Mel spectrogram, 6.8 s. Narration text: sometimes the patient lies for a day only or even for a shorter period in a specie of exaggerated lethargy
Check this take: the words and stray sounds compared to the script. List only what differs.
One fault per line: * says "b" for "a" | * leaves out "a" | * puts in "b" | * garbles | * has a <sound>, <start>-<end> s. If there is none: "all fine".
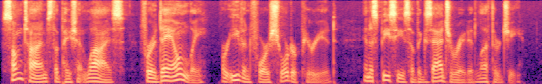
* says "species" for "specie"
